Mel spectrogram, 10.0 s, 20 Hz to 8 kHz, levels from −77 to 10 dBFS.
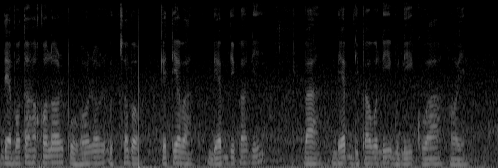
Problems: constant background noise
